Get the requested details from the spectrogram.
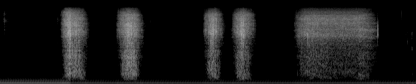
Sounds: Sniff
